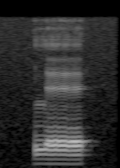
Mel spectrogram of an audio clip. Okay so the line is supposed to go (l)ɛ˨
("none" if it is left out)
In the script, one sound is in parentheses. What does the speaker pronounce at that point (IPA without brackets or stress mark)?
l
